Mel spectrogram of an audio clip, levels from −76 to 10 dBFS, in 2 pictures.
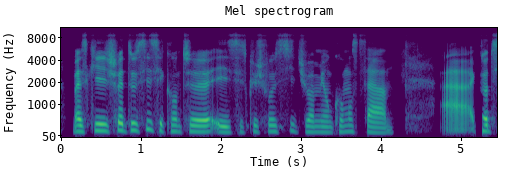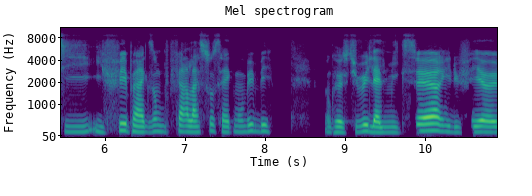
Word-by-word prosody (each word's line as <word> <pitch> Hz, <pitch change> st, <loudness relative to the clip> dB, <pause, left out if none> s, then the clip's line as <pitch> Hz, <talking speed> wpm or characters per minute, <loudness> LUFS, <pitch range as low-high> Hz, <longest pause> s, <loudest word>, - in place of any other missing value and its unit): Ben, 185 Hz, -1 st, +5 dB
ce -, -, -10 dB
qui 210 Hz, -, -3 dB
est 200 Hz, -1 st, +4 dB
chouette 210 Hz, +3 st, +2 dB
aussi, 220 Hz, +4 st, -3 dB
c'est 210 Hz, -1 st, -3 dB
quand, 185 Hz, -1 st, -5 dB
heu, 175 Hz, 0 st, +5 dB
et 160 Hz, -1 st, -1 dB
c'est 165 Hz, +2 st, -11 dB
ce -, -, -14 dB
que 180 Hz, -, -9 dB
je -, -, -8 dB
fais -, -, -9 dB
aussi, 185 Hz, +2 st, -8 dB
tu 170 Hz, -, -11 dB
vois? 170 Hz, -1 st, -2 dB
Mais 165 Hz, -1 st, -7 dB
on 160 Hz, -, -9 dB
commence 175 Hz, +1 st, -10 dB
à 155 Hz, -3 st, 0 dB, 0.7 s
à 65 Hz, -1 st, 0 dB
quand 190 Hz, -2 st, +1 dB
il 170 Hz, +3 st, -9 dB
il 165 Hz, -, -8 dB
fait 210 Hz, +7 st, +1 dB
par 180 Hz, -2 st, +2 dB
exemple 175 Hz, +2 st, -4 dB
pour -, -, -19 dB
faire 180 Hz, -2 st, +1 dB
la 165 Hz, -1 st, +3 dB
sauce 195 Hz, +2 st, -6 dB
avec 165 Hz, -1 st, -1 dB
mon 170 Hz, -1 st, -9 dB
bébé. 190 Hz, -1 st, -4 dB, 0.7 s
Donc, 160 Hz, -, -12 dB
heu, 160 Hz, -, +3 dB
si 155 Hz, -, -6 dB
tu -, -, -6 dB
veux 190 Hz, -, +3 dB
il 170 Hz, -, +2 dB
a 160 Hz, -, +8 dB
le 155 Hz, -, -4 dB
mixeur, 200 Hz, +7 st, +6 dB
il 180 Hz, -3 st, -5 dB
lui 160 Hz, -1 st, -9 dB
fait, 165 Hz, 0 st, +3 dB
175 Hz, 265 wpm, -22 LUFS, 165-190 Hz, 0.7 s, a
